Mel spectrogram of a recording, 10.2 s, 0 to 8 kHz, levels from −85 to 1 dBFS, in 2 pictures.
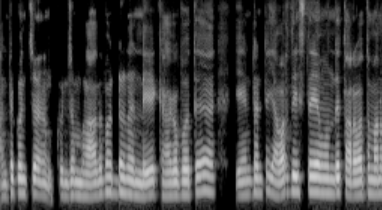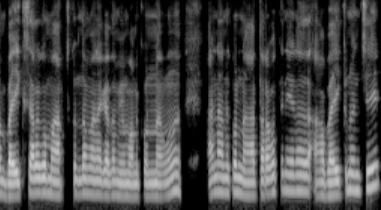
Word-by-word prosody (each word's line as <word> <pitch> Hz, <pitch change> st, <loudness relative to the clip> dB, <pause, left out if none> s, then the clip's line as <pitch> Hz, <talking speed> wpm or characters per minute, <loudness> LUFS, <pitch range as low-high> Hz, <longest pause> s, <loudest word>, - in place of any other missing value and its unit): అంటే 130 Hz, +6 st, -2 dB
కొంచెం, 160 Hz, -1 st, +1 dB, 0.3 s
కొంచెం 145 Hz, 0 st, -3 dB
బాధపడ్డానండి. 150 Hz, -1 st, +1 dB, 0.2 s
కాకపోతే 145 Hz, +5 st, 0 dB, 0.5 s
ఏంటంటే, 160 Hz, +4 st, -4 dB
ఎవరు 150 Hz, +4 st, +1 dB
తీస్తే 180 Hz, 0 st, +2 dB
ఏముంది, 165 Hz, 0 st, +2 dB
తర్వాత 145 Hz, +2 st, +2 dB
మనం 155 Hz, -1 st, 0 dB
బైక్స్ 135 Hz, +4 st, +3 dB
ఎలాగో 165 Hz, +1 st, +4 dB
మార్చుకుందాం 160 Hz, +2 st, -2 dB
అనే 150 Hz, -, 0 dB
గదా 145 Hz, +1 st, 0 dB
మేము 135 Hz, -1 st, 0 dB
అనుకున్నాము 135 Hz, +2 st, -2 dB, 0.5 s
అని 175 Hz, -, -1 dB
అనుకున్నా. 165 Hz, -3 st, -1 dB
ఆ -, -, -6 dB
తర్వాత 160 Hz, +4 st, 0 dB
నేను 185 Hz, 0 st, -1 dB, 0.2 s
ఆ -, -, 0 dB
బైక్ 150 Hz, +5 st, +1 dB
నుంచి 190 Hz, +4 st, +1 dB
150 Hz, 155 wpm, -24 LUFS, 140-170 Hz, 0.5 s, ఎలాగో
